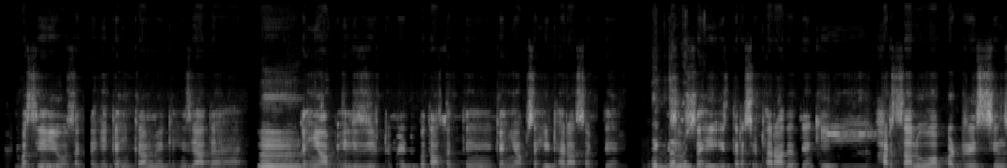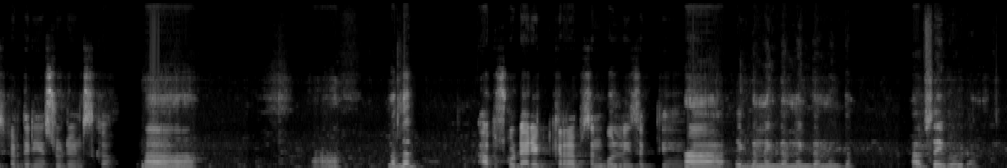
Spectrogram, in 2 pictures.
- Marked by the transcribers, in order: static; in English: "इलिजिटिमेट"; horn; in English: "ड्रेस चेंज"; in English: "स्टूडेंट्स"; in English: "डायरेक्ट करप्शन"
- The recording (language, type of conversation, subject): Hindi, unstructured, क्या ऑनलाइन पढ़ाई असली पढ़ाई की जगह ले सकती है?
